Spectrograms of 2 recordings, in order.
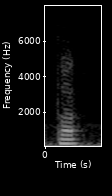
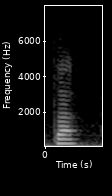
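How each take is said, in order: First: The voice sounds bright and high. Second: The voice sounds bright and high.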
